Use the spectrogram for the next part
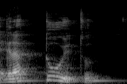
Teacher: a pronúncia culta de gratuito é gratuito com a tônica no u do ditongo ui trata-se de uma trata-se de uma palavra paroxítona terminada em o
